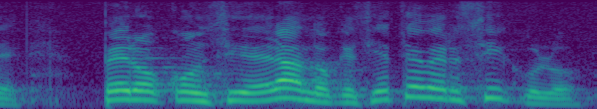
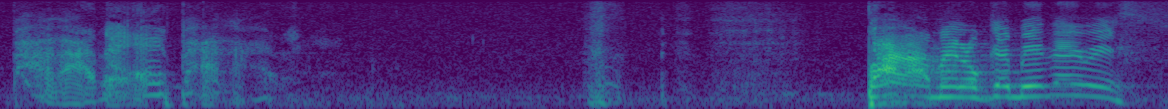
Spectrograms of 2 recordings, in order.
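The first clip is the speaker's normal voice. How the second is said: strangling demand; 8 semitones higher, slower than usual. Acted. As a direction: squeeze the debt out of him. Servant choking his debtor.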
